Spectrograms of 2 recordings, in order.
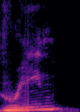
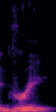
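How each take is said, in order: First: The final sound of the word is clearly pronounced. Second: The final sound of the word is dropped. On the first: The speaker calls it right. "the word is green" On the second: The speaker calls it wrong. "I don't articulate the last letter of a word"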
